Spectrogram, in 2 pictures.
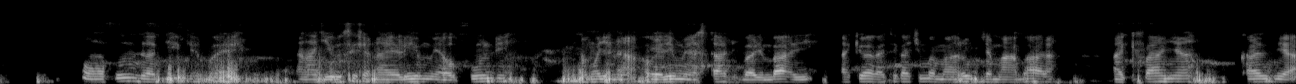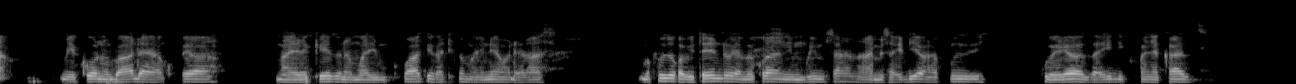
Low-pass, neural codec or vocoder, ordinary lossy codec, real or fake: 7.2 kHz; codec, 24 kHz, 3.1 kbps, DualCodec; Opus, 16 kbps; fake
